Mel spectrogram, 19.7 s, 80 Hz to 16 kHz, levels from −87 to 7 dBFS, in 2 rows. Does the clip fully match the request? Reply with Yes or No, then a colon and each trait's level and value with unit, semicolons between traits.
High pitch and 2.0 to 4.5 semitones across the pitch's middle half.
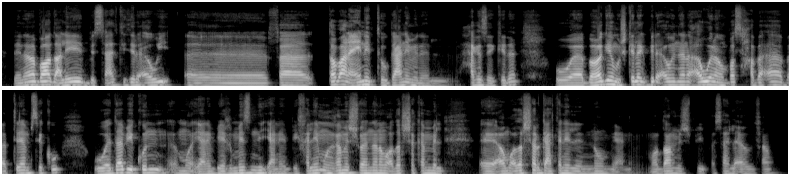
No: low, 120 Hz; average, 2.9 semitones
